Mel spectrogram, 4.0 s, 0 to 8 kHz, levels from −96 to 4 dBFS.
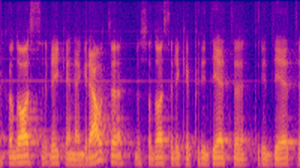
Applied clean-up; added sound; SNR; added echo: neural separator model SepFormer DNS4.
